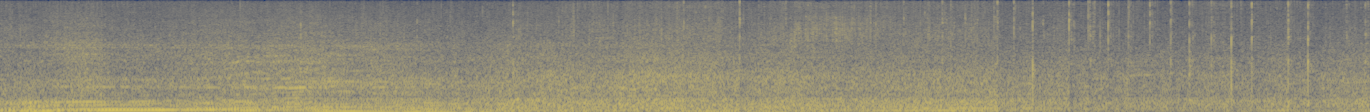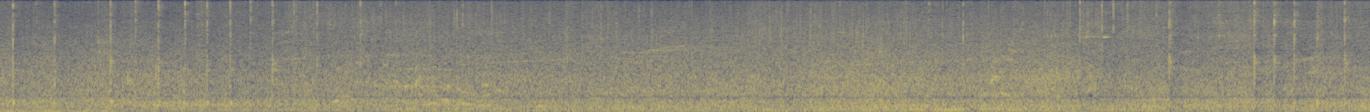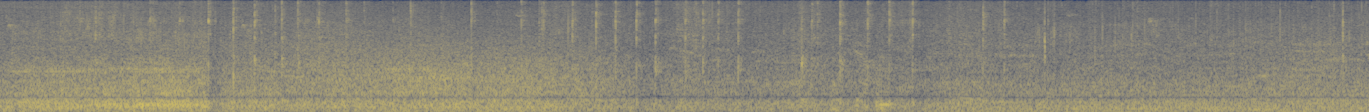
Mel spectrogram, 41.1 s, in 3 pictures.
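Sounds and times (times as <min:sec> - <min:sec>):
batter sizzling in a pan: 0:00.0 - 0:41.0
sharp clicks and pops: 0:06.5 - 0:17.5, 0:24.3 - 0:27.4, 0:28.2 - 0:38.2.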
